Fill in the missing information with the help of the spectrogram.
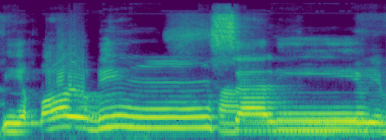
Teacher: ketika huruf tanwin itu didengungin langsung masuk sin gitu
